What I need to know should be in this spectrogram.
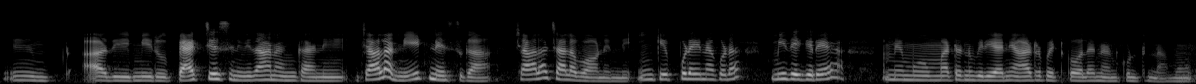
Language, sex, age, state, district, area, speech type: Telugu, female, 30-45, Andhra Pradesh, Kadapa, rural, spontaneous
